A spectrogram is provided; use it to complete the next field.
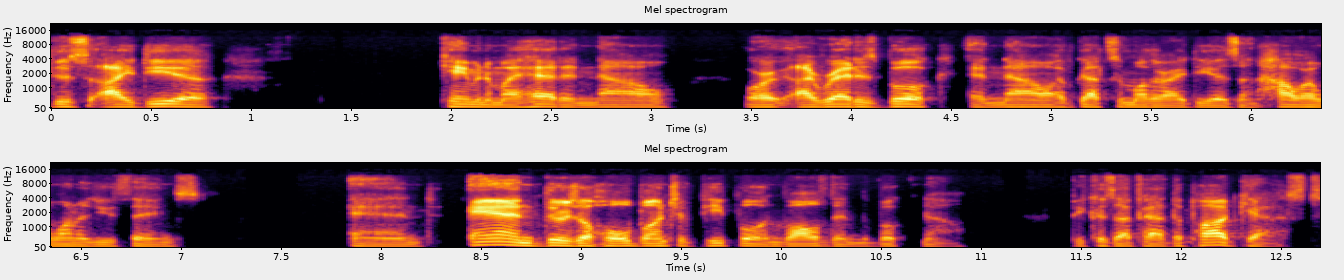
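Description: A man at a fairly low pitch and moderate pace, ordinary pitch variation, a plain, everyday voice, dry and close with no echo, on a very clean recording with a silent background. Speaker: podcast host and contractor. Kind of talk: casual interview chat.

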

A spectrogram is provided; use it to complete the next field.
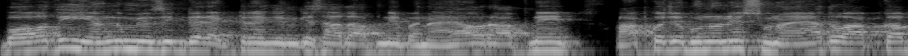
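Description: A man talks at a fairly high pitch. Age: young. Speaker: podcast host. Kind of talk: interview.

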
